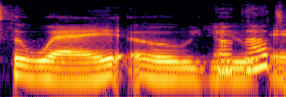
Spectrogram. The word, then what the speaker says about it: Ouai: It's the Ouai, O-U-A-I.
